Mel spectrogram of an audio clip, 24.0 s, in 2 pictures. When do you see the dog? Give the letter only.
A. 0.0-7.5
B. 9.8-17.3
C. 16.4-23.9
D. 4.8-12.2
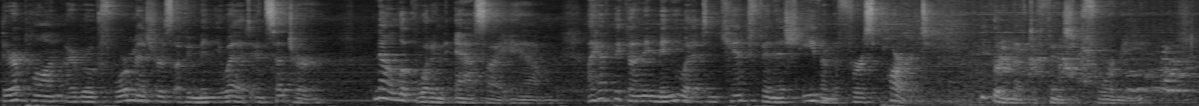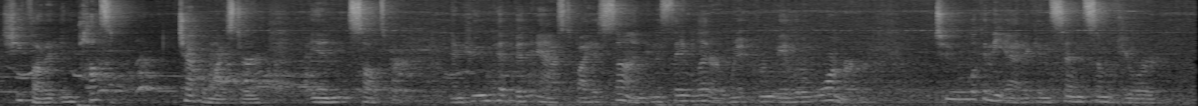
B.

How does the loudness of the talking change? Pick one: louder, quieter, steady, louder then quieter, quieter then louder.
steady.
